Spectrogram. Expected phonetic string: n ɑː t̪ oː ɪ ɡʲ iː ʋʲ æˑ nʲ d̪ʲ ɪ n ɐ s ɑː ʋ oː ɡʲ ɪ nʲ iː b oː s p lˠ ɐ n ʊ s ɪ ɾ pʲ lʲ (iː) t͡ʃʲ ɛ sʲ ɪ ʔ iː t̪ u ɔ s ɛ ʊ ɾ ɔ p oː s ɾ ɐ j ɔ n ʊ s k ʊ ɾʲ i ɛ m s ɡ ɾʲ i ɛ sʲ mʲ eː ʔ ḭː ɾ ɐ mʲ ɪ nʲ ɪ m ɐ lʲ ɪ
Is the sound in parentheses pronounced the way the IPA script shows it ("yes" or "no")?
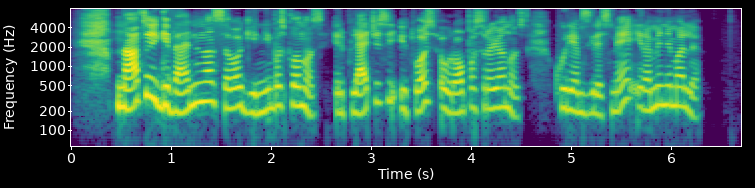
no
